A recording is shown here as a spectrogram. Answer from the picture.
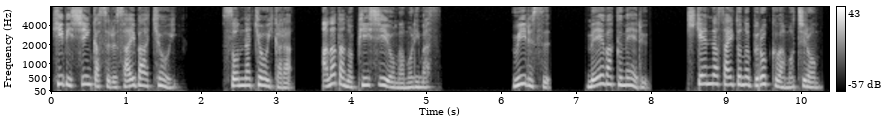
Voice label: narration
